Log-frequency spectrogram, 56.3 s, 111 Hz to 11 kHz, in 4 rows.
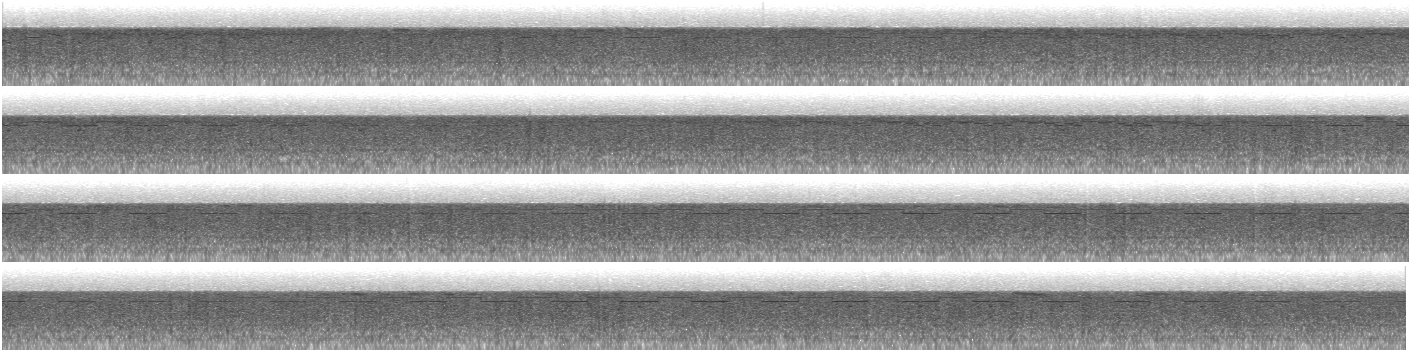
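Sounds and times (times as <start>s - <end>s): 
SSTV PD90 signal tones: 0.0s - 56.2s.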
